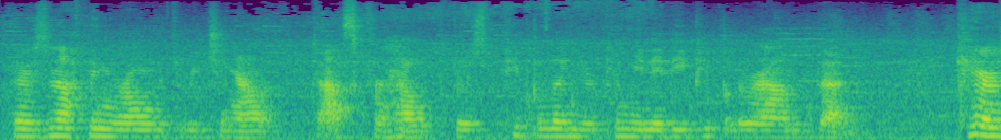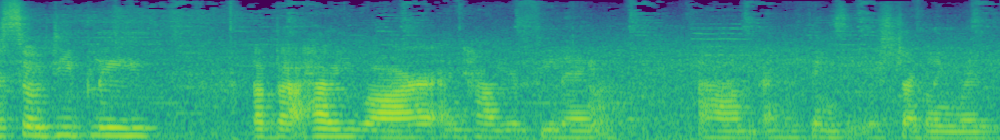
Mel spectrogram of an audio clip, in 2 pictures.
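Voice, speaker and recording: Sitting outside on a school campus, a twenty-something school counseling intern from Kenya answers interview questions earnestly, stumbling through fillers and restarts. She speaks briskly in a lowish, steady voice with few pauses. The rough recording picks her up from a distance, with a little hiss or hum and music beneath her.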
